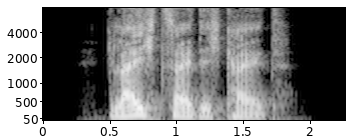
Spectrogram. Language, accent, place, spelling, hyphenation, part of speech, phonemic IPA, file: German, Germany, Berlin, Gleichzeitigkeit, Gleich‧zei‧tig‧keit, noun, /ˈɡlaɪ̯çˌt͡saɪ̯tɪçkaɪ̯t/, De-Gleichzeitigkeit.ogg
- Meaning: simultaneity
